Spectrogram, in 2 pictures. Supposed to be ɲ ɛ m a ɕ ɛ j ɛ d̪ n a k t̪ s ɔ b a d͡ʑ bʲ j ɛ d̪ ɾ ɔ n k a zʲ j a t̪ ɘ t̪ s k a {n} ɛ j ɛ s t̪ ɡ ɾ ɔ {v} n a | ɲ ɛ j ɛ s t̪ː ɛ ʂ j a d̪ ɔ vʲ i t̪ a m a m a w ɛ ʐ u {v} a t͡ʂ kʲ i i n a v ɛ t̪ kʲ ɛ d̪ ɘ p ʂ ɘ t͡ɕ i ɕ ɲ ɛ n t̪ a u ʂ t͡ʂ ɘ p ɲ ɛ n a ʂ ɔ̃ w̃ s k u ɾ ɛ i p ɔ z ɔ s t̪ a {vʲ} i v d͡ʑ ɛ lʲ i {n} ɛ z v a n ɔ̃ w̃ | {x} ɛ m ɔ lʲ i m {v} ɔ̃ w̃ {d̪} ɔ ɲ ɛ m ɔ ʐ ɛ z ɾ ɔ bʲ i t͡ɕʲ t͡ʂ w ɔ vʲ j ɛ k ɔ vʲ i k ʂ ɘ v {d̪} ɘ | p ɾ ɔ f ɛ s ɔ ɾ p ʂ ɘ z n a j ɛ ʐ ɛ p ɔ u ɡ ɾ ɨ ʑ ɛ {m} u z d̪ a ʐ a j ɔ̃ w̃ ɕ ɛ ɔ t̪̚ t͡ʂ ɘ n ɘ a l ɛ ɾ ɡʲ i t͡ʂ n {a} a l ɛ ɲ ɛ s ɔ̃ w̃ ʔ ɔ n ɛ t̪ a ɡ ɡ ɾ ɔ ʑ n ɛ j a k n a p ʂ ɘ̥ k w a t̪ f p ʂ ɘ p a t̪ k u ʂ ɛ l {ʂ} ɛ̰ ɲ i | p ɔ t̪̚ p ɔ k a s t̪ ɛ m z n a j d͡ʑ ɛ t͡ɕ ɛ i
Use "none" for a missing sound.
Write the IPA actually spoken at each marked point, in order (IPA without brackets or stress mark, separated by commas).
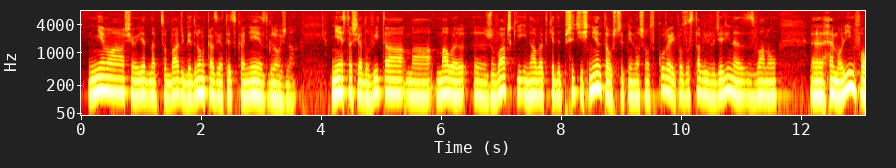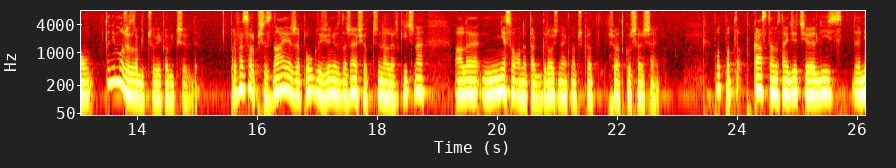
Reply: ɲ, ʑ, v, vʲ, n, x, f, t̪, d̪, ɲ, ɛ, ʂ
